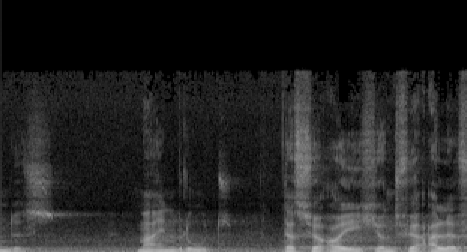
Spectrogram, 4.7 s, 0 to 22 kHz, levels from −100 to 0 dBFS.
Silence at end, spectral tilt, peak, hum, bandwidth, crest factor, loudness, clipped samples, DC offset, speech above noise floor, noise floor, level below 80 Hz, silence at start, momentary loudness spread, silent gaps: 0 s; -5.5 dB/octave; -18 dBFS; none; 16 kHz; 18 dB; -36 LUFS; under 0.1%; under 0.1%; 20 dB; -55 dBFS; -46 dBFS; 0 s; 23 LU; none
